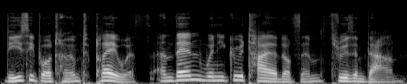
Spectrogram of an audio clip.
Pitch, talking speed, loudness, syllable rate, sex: 150 Hz, 265 wpm, -18 LUFS, 5.1 syllables/s, male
